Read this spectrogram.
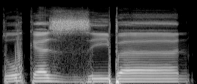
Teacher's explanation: Maka latihannya agar tidak terbaca dengan huruf zai, itu ujung lidah kita menempel dengan gigi seri atas sehingga terdengar dengan sempurna untuk makhraj daripada makhraj huruf dzal. Kemudian pada lafal ban, di sini ada bacaan mad arid lis-sukun, yaitu mad yang kita baca di akhir bacaan kita apabila ada, yaitu sukun yang dia sukun arid.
